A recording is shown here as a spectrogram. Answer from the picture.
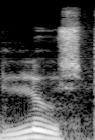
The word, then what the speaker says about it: Luz: Sino que es una palabra hebrea que se llama, se pronuncia así, luz.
